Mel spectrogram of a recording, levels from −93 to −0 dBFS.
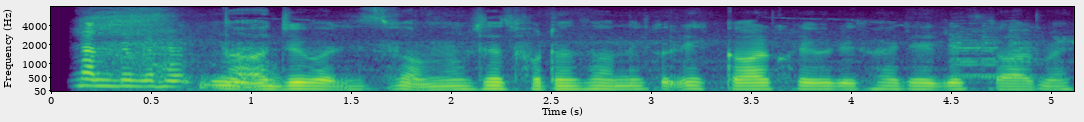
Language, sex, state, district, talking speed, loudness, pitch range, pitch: Hindi, male, Madhya Pradesh, Umaria, 220 wpm, -20 LUFS, 105-115 Hz, 110 Hz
